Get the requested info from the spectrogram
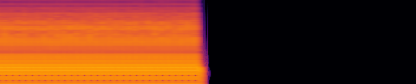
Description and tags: Bass note short
The sound are being made with VST Morphine,Synplant,Massive and toxic biohazzard.
club, dance, Glubgroove, house, samples, techno, trance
